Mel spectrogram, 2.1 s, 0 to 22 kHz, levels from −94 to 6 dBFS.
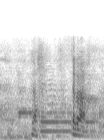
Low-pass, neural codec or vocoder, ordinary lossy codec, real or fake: none; codec, 16 kHz, 2 kbps, FreqCodec, smaller model; none; fake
